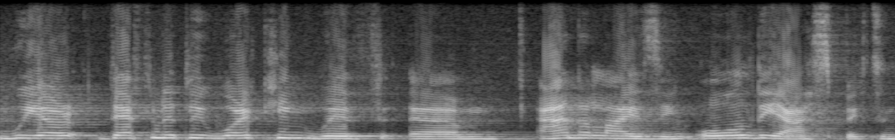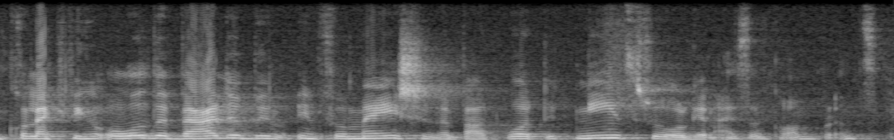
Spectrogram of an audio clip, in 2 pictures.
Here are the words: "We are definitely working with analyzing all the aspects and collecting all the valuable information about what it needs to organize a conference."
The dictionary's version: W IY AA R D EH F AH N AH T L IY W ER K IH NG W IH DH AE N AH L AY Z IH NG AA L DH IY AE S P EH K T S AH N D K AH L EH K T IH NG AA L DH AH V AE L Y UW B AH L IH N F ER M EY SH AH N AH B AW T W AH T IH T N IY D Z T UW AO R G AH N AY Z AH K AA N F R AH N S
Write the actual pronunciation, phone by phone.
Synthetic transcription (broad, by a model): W IY AA R D EH F AH N AH T L IY W ER K IH NG W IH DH AE N AH L AY Z IH NG AA L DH IY AE S P EH K T S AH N K AH L EH K T IH NG AA L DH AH V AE L Y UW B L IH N F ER M EY SH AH N AH B AW T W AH T IH T N IY D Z T UW AO R G AH N AY Z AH K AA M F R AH N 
